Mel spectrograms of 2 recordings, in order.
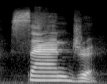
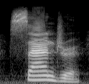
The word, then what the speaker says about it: Sandra: Now the letter A in the name there is giving us a schwa sound. So we're pronouncing it as Sandra and not Sandra. It's not Sandra, but Sandra.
